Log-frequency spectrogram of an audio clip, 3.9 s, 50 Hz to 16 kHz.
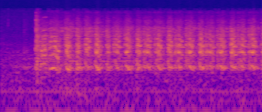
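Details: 2002 VW Polo 1.2 three-cylinder AZQ petrol: starter spins with even beat about four compression pulses a second, never catches; coils now firing but one coil draws over 10 amps, coils to be substituted.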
